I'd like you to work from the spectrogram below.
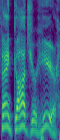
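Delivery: heavy sarcasm, words dragged out. Retelling what Ben said to another speaker: imitating Ben Affleck's sarcastic tone. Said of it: "like, sarcastically".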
